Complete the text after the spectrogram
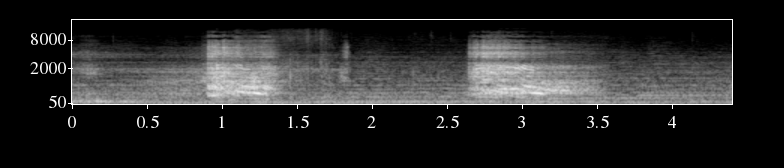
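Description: A dinosaur lets out two loud, harsh screeches.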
